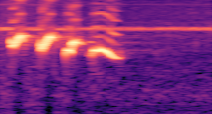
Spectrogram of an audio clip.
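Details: Caged female bird's morning song meant to draw more singing from males: three short bright chirps then a longer down-slurred note, all in one rapid burst, with a constant high whine behind.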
